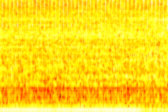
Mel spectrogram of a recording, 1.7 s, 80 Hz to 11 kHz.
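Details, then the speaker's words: 2018 Hyundai Accent gasoline engine restarted after a cranking no-start was fixed by swapping relays, starts in one click, ignition coil bolt not yet refitted: steady, even low idle hum, no stumbles, misses or shaking; runs smoothly. "Okay, start. Goods. One click na, one click na. Walang kalya. Ayan oh. Wala namang panginginig. Okay naman ang kwan niya oh."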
